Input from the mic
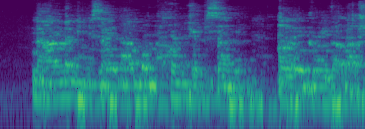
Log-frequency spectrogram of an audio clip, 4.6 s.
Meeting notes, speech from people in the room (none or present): none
